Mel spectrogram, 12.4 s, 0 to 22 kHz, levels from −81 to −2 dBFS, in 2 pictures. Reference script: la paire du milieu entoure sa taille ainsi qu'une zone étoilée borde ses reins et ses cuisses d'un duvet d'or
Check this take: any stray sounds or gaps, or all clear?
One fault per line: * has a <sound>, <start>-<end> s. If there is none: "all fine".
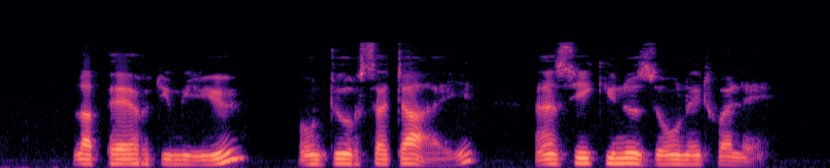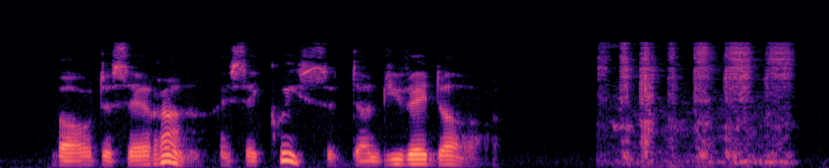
* has a laugh, 10.7-12.3 s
